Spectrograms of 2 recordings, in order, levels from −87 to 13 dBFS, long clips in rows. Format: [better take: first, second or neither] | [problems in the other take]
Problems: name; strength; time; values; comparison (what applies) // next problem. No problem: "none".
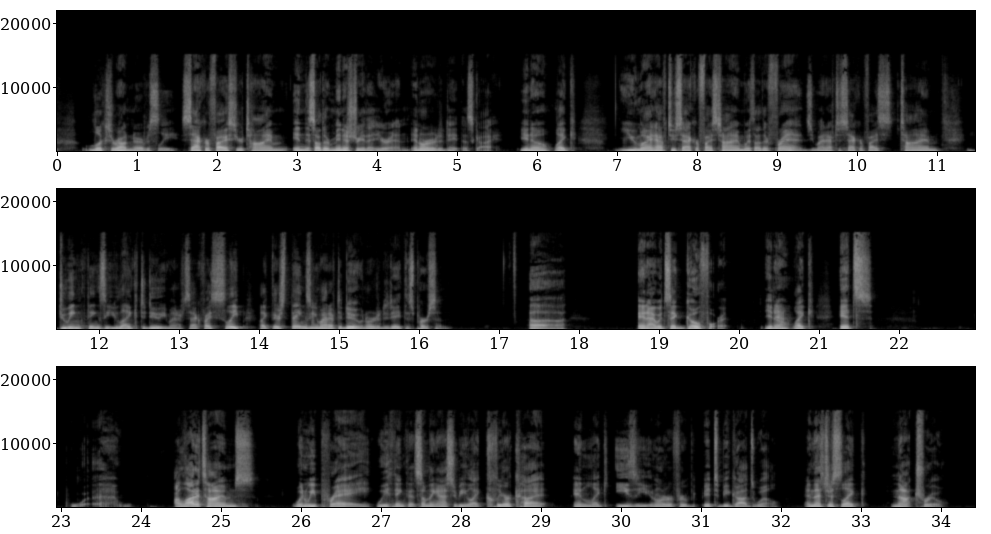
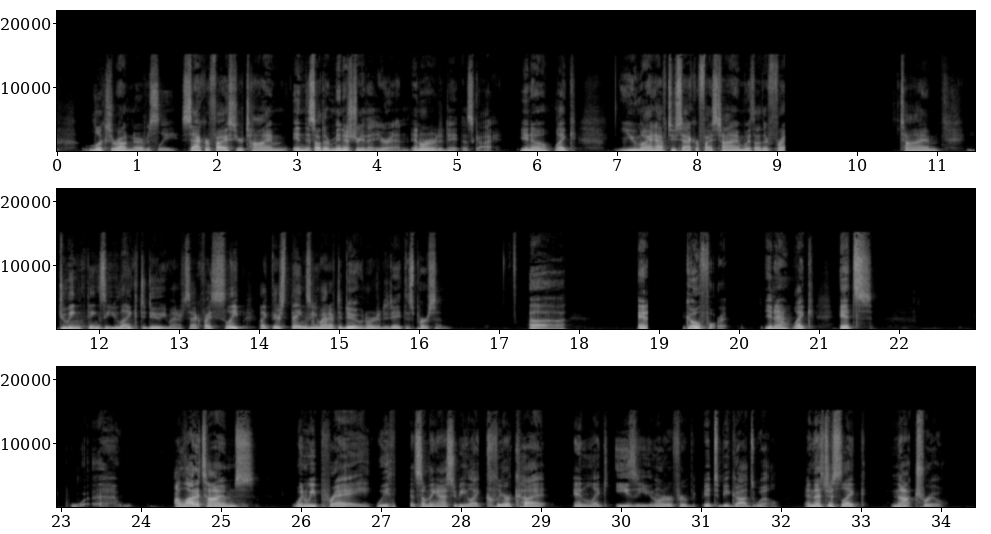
first | audio cutting out; at 9 s for 1.5 s, at 19 s and at 27 s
